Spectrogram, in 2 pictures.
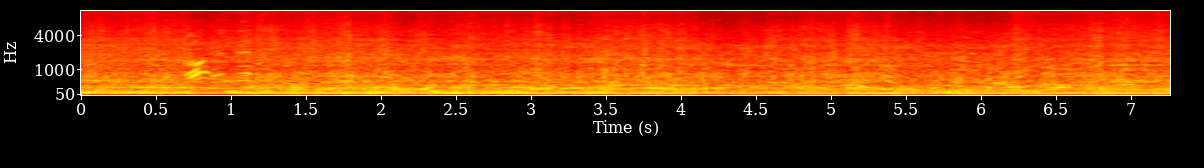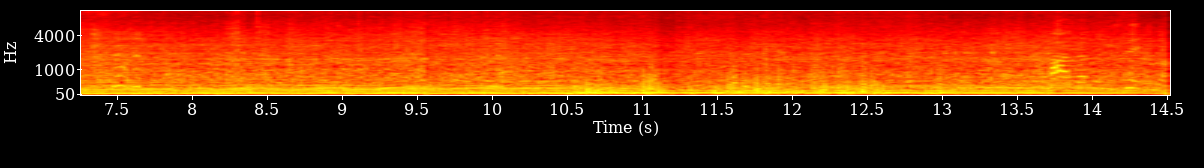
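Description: A motorcycle engine drones steadily and loudly throughout a ride along a farm track toward a bean field, with wind buffeting and a voice talking over the constant hum.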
